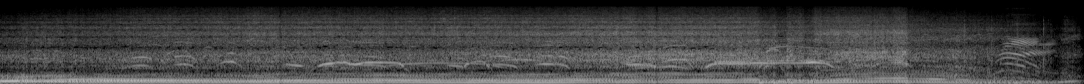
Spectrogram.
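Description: A 4x4 truck's engine held at high revs as it drives through a mud pit. The revs climb in the first moments, hold steady, then fall away about nine seconds in. People shout and whoop over it.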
